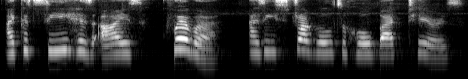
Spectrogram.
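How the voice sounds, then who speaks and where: A woman host reading a scary story aloud in a slow, dramatic storytelling manner. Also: on the high side, a little mellow. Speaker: storytelling cooking channel host.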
